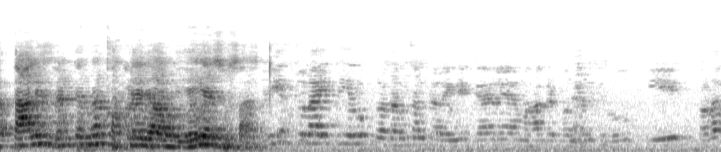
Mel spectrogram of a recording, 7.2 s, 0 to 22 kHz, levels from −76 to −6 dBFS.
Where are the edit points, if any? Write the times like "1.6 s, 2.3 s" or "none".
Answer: none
